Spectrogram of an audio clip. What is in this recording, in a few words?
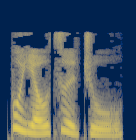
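"不由自主", Mandarin Chinese; chinese-flashcards; hsk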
